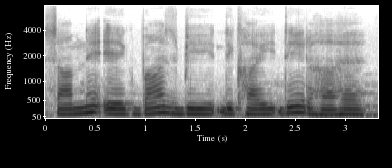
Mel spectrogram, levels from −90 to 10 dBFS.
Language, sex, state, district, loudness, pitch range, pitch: Hindi, male, Jharkhand, Ranchi, -11 LUFS, 125-135 Hz, 130 Hz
